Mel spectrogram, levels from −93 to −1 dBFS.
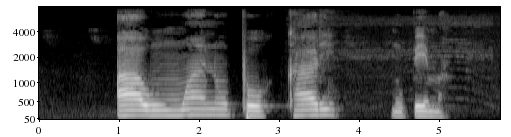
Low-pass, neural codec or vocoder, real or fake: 7.2 kHz; none; real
